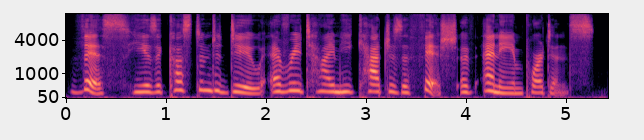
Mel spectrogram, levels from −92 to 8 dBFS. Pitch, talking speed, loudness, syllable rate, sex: 260 Hz, 165 wpm, -19 LUFS, 5.0 syllables/s, female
